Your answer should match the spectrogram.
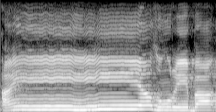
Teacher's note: یہاں پر نون حذف ہو جائے گا، نون کو نہیں پڑھیں گے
